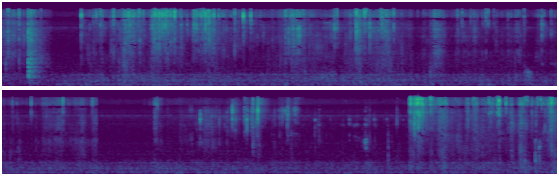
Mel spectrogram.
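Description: Soft sticky candy pieces squish and rustle.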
